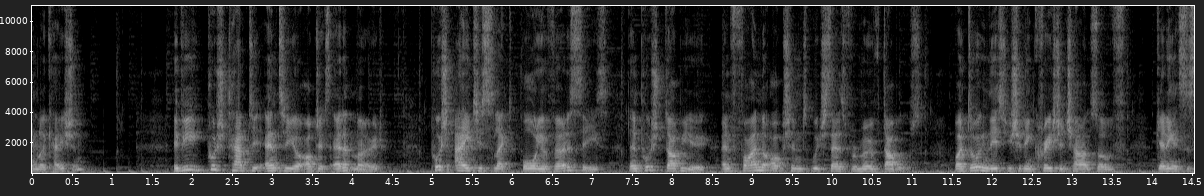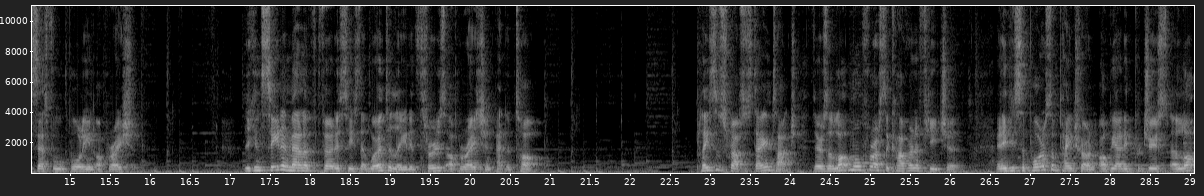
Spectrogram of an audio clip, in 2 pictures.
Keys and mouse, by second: 0.1 shift+s, 0.3 ctrl+r, 0.3 Tab, 1.4 Tab, 3.7 a, 3.8 a, 7.7 w, 16.1 Tab, 16.9 click, 17.1 click, 17.3 click, 20.2 ctrl+z, 20.2 Tab, 20.2 w, 20.2 a.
